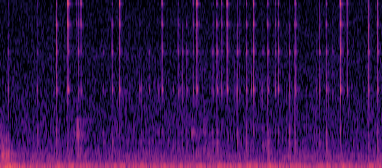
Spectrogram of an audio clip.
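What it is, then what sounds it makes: Ceramic bowl tapped with nails. Long nails tap quickly and repeatedly on the outer wall of a small ribbed peach ceramic bowl full of roasted pumpkin seeds, which sits on a bamboo plate. Each tap is a short, bright click that dies away almost instantly, over a soft low rumble. The overall level is quiet.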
